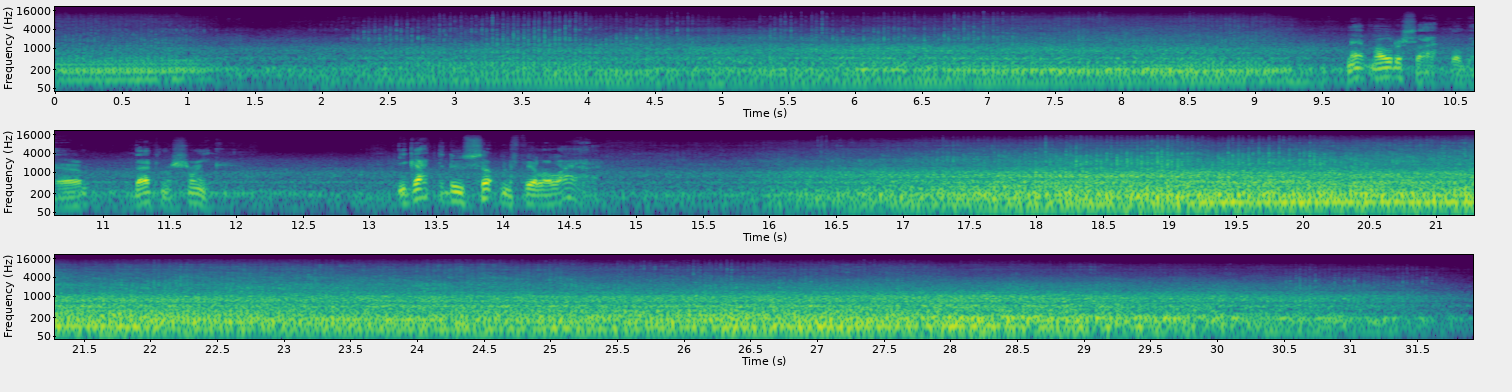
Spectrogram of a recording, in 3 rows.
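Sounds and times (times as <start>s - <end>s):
motorcycle engine cruising: 0.0s - 9.7s, 15.0s - 31.9s.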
